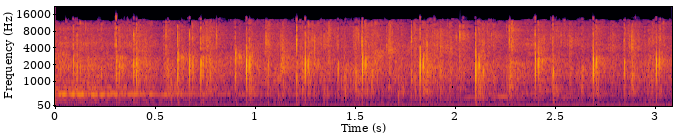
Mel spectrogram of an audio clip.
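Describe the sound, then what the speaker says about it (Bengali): Loud, sustained applause from an audience greeting an actress at a stage event, dense overlapping claps with rhythmic peaks running throughout, with no talking over it. "অন্বেষার জন্য জোরে হাততালি"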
